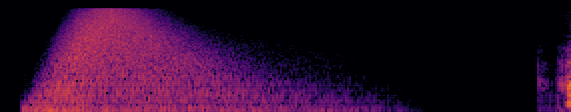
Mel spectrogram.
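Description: A single whoosh sound effect for a logo intro, swelling quickly and fading out about a second in.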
